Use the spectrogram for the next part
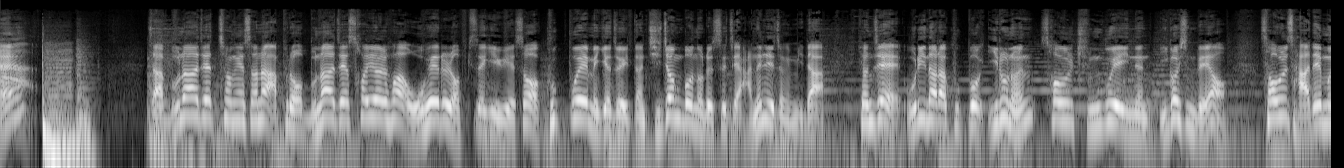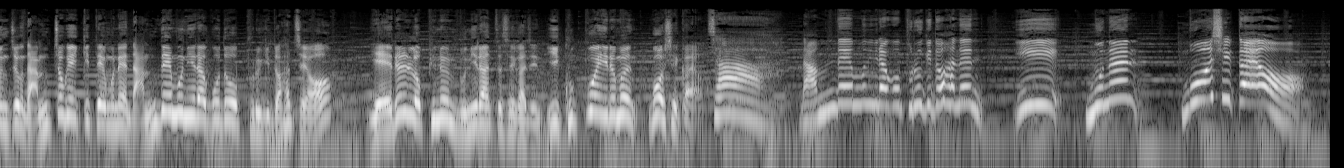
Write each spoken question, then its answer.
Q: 예를 높이는 문이란 뜻을 가진 이 국보의 이름은 무엇일까요?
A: 네, 숭례문입니다.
